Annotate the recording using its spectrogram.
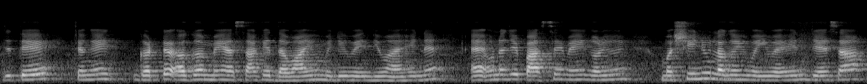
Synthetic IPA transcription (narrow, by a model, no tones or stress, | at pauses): d͡ʑɪt̪et͡ɕɐ̃ŋẽ | ɡʱɐʈʊ̆ɐɡʱə̆mẽɐsãkʰeːd̪ɐʋaːjũmɪlijũʋẽːn̆d̪ijũaːɦɪnɪ̆ | ɛ̃ːʊnə̆d͡ʑeːpaːsemẽɡʱɐɽ̃ijũ | mɐʃiːnjũlɐɠajũʋɐjũaːɦɪnɪ̆d͡ʑɐ̃ɦɪ̃sã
